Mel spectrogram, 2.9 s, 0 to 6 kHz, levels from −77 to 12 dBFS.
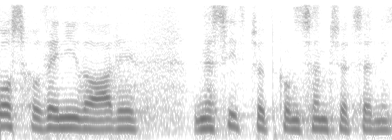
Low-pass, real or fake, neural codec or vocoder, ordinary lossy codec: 5.4 kHz; fake; codec, 16 kHz, 0.5 kbps, FunCodec, trained on Chinese and English, 25 frames a second; AAC, 24 kbps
